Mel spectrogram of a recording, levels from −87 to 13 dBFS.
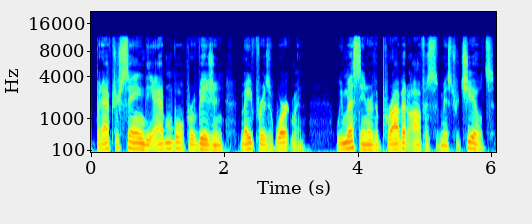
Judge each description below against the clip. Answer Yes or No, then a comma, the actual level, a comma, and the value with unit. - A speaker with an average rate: Yes, average, 190 wpm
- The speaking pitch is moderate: No, low, 115 Hz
